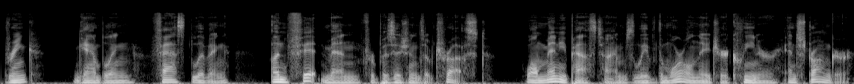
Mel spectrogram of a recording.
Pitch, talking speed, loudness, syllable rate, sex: 85 Hz, 140 wpm, -18 LUFS, 4.9 syllables/s, male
